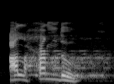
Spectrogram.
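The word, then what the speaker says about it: الحمد: আলহামদুলিল্লাহি রাব্বিল আলামিন আলহামদু গলার ভেতর থেকে হে এটা উচ্চারণ করবেন আলহামদু আলহামদুলিল্লাহ মানে হচ্ছে সমস্ত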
